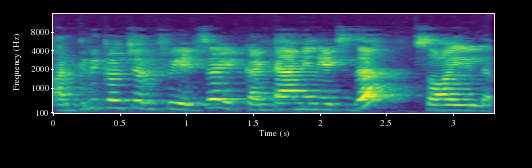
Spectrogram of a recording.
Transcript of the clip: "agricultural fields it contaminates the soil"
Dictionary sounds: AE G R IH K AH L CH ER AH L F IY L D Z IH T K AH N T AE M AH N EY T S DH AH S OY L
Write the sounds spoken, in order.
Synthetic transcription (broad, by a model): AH G R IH K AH L CH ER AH L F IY D S IH T K AH N T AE M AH N EY T S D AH S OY L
